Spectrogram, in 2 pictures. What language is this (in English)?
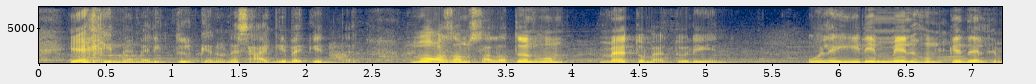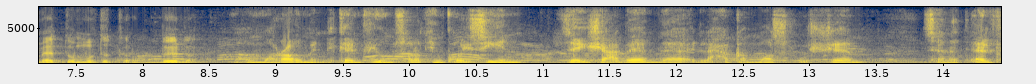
Arabic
